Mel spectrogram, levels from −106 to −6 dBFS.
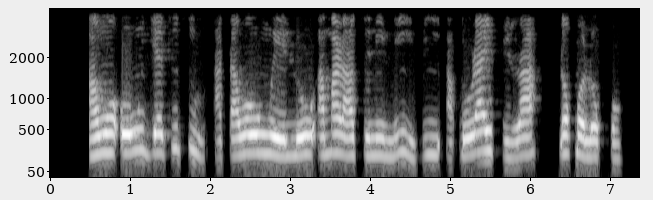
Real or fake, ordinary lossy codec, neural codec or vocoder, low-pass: real; none; none; 3.6 kHz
